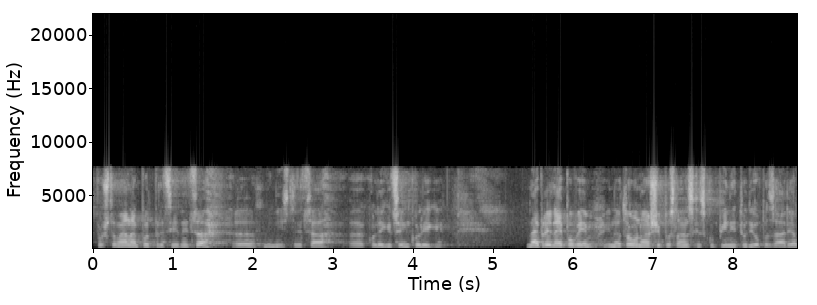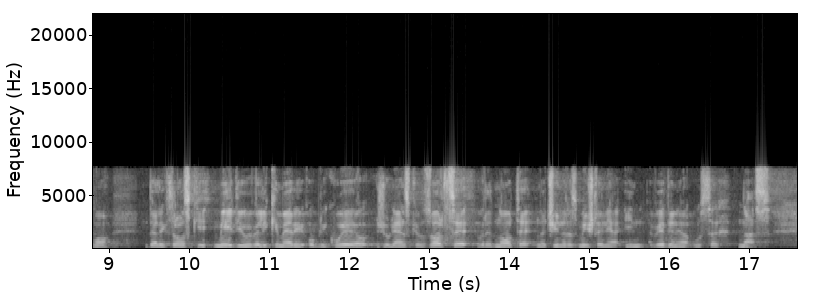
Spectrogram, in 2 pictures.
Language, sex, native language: Slovenian, male, Slovenian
